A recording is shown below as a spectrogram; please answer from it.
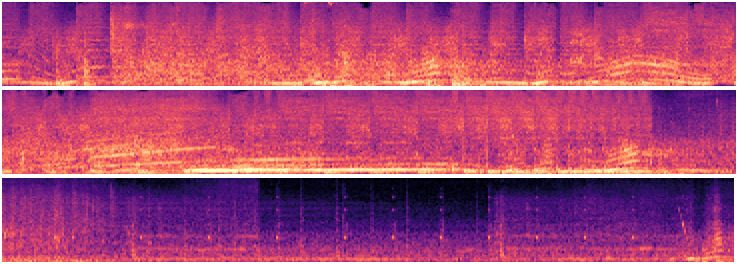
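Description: Ferrari sports car engine revving up and down over and over, the revs peaking in a loud held note about halfway through. For the last third it runs quieter and steadier.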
